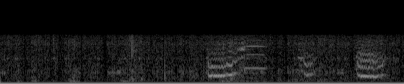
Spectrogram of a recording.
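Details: Tricolour male Cavalier King Charles Spaniel pup aged 43 days, Hyogo, Japan: two or three brief high-pitched whimpering squeals with wavering tone in the second half, after a quiet low-noise start.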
